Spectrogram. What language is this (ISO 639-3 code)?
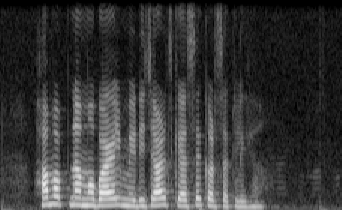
mag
